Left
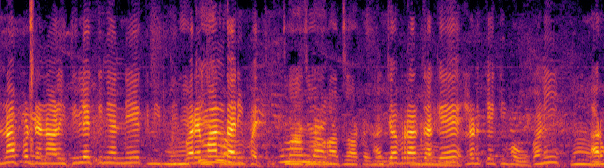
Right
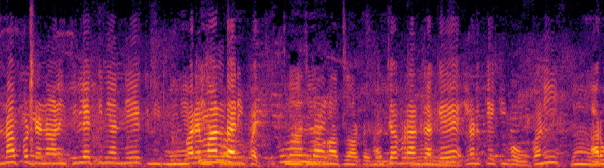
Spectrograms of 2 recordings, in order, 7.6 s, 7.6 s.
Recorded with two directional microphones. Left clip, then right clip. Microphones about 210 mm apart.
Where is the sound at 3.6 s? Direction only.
15° right (ahead or behind).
